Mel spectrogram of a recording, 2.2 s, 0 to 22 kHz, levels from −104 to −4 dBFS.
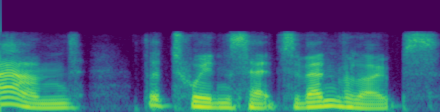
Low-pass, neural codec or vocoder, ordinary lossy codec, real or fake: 7.2 kHz; none; Opus, 16 kbps; real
